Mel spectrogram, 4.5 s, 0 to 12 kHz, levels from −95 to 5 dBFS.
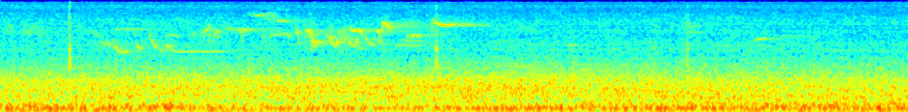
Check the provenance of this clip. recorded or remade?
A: recorded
